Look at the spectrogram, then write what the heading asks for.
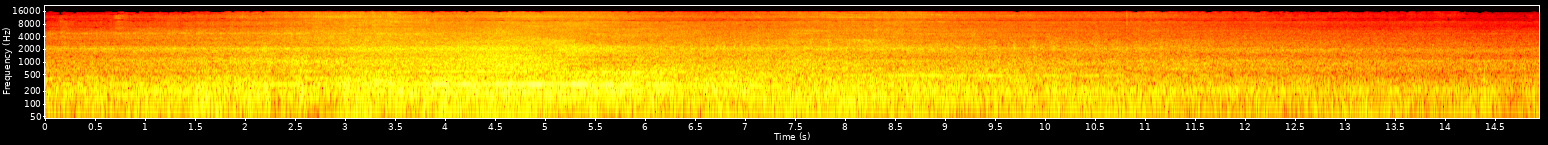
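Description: A train passing, its engine noise swelling to a peak about four to five seconds in and then slowly fading.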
